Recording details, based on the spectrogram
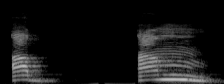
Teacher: बा पढ़ते वक्त दोनों होंठों की तरी वाला हिस्सा मिलाने से बा अदा होता है। · मीम, दोनों होंठों की खुश्की वाला हिस्सा मिलाने से मीम अदा होता है।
